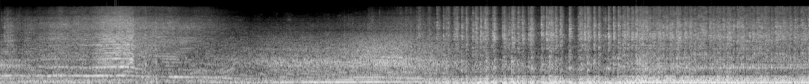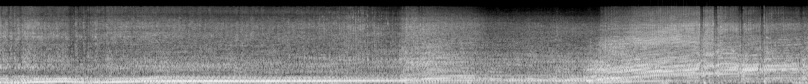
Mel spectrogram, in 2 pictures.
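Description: Car engines revving and accelerating past at close range. One engine's note holds steady for a few seconds, then steps up in pitch, and near the end cars sweep past with the pitch falling away.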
